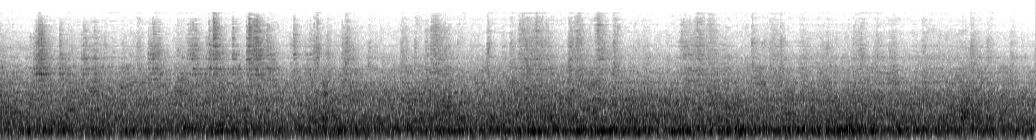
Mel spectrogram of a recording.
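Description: Meter-gauge passenger train running across a steel rail bridge, heard from aboard a coach: a steady rumble of wheels on rails and coach running noise, with faint light clicks.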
